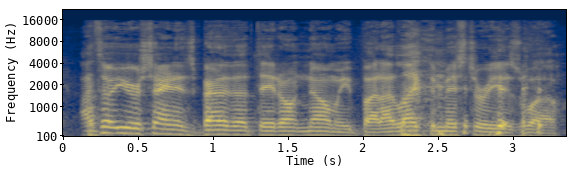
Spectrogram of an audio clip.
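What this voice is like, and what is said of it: Heavy Northeastern US accent. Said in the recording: “mysterious Northeasterner with a heavy accent”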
